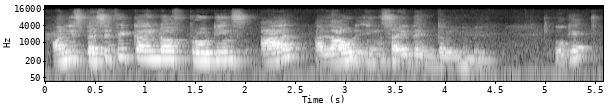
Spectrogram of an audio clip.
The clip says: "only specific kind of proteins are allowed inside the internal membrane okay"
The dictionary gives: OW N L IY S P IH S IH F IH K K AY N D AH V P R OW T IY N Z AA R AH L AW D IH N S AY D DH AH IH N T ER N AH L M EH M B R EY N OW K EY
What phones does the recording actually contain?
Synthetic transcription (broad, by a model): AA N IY S P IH S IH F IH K K AY N D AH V P R OW T IY N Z AA R AH L AW D IH N S AY D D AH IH N T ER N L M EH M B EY L OW K EY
